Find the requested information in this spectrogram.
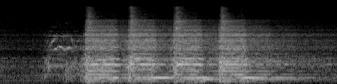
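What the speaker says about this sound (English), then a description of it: "Now I've got delay." An instrument is played through a delay effect during a live gear show, with four bright, strong chords or notes spaced about half a second apart and ringing repeats trailing under them.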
